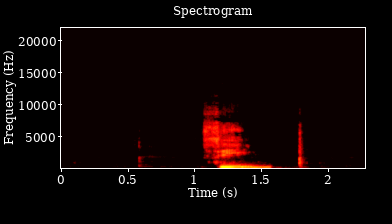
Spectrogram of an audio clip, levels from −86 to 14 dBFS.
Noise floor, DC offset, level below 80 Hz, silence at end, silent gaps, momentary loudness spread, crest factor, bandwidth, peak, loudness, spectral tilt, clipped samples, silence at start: -85 dBFS; under 0.1%; -78 dBFS; 0.7 s; none; 26 LU; 20 dB; 9.2 kHz; -8 dBFS; -23 LUFS; -5.5 dB/octave; under 0.1%; 1.05 s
